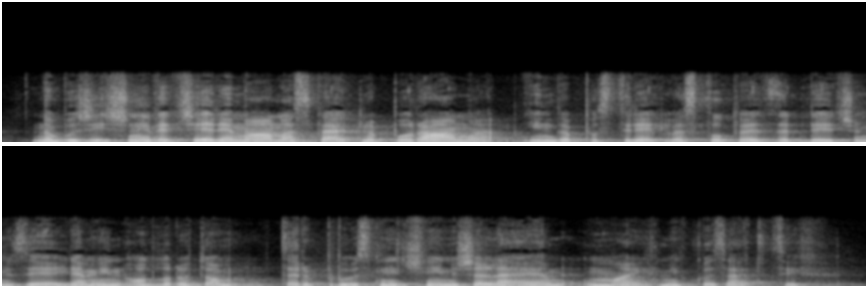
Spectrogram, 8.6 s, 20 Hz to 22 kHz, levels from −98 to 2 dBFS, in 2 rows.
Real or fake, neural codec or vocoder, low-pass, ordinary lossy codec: fake; codec, 24 kHz, 0.9 kbps, WavTokenizer, small release; 10.8 kHz; none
